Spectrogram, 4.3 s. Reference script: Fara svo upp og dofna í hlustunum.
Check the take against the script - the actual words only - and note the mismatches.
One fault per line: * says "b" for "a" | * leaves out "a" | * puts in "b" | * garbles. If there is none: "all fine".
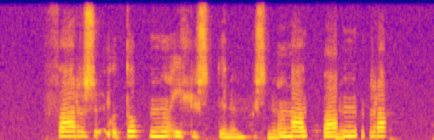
* leaves out "upp"
* garbles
